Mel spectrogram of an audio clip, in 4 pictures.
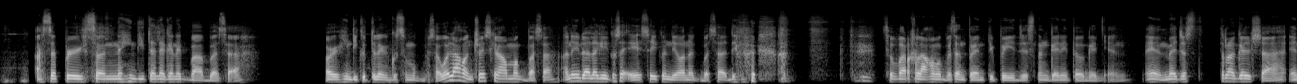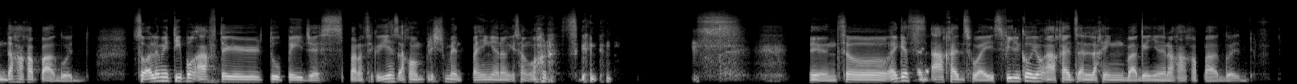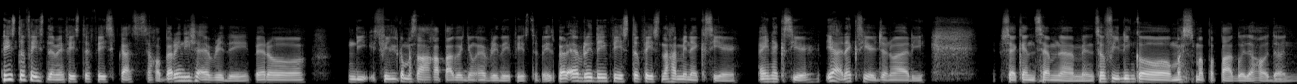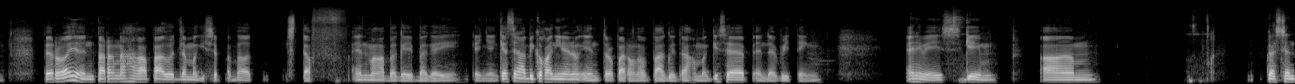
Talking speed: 175 wpm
